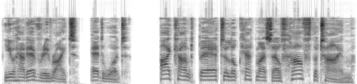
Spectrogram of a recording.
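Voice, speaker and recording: A man voicing a grieving, guilt-ridden woman detective who speaks tearfully and haltingly, in an audiobook. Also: medium pitch, very animated, a bit bright. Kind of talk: audiobook character voice.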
